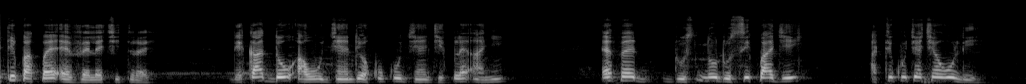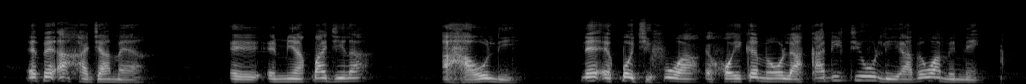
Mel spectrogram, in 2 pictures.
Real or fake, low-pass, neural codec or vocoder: real; 9.9 kHz; none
